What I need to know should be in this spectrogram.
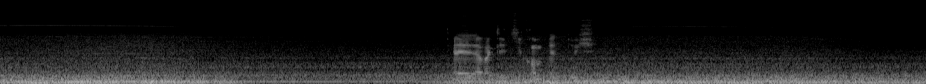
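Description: Tyres roll on the road with a steady hum.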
